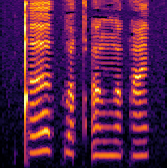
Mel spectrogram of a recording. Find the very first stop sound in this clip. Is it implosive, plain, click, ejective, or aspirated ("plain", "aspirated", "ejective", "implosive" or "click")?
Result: click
